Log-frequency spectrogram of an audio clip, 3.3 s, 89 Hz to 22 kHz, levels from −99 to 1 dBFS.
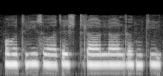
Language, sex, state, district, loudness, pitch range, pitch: Hindi, female, Madhya Pradesh, Bhopal, -14 LUFS, 215-220 Hz, 215 Hz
